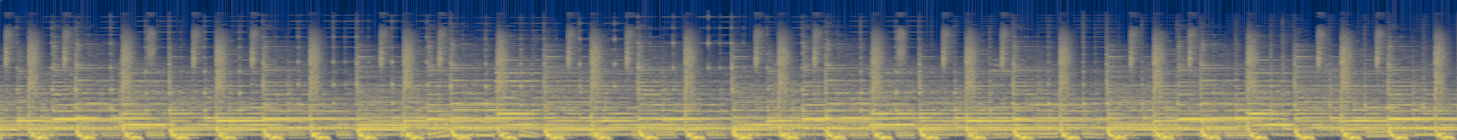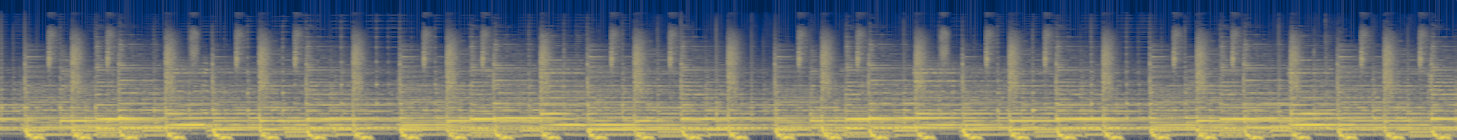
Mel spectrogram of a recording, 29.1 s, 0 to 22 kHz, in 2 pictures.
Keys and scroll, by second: 11.3 4, 25.5 2, 27.7 ].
